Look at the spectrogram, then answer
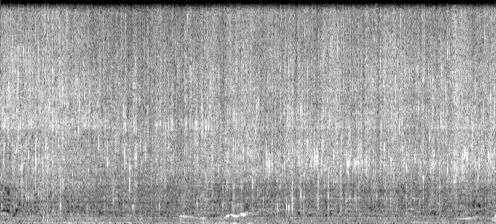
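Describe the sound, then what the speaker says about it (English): Pork chops brown over medium heat in a pan, giving a steady, dense sizzle and crackle that runs unbroken throughout, close and fairly loud. "to be browning my pork chops with medium heat"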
